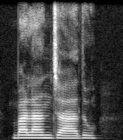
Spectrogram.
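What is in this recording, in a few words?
"balangiadu", Sardinian, female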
